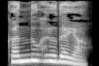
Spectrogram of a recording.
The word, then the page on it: ಕಂದುಹೃದಯ: kanduhřdaya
